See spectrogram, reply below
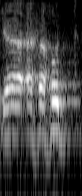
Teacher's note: وإذا أردت أن تقف بالنقل فإنك تنقل حركة آخر الكلمة وهي الضمة إلى الساكن قبله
